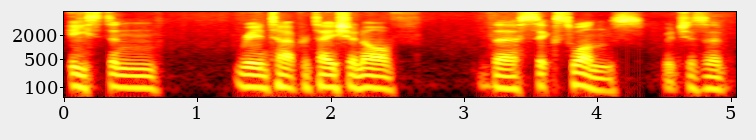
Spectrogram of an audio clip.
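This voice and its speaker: A man co-hosting a casual book discussion, speaking in a measured, reflective way. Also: low-pitched, steady tone, no room sound. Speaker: podcast co-host.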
